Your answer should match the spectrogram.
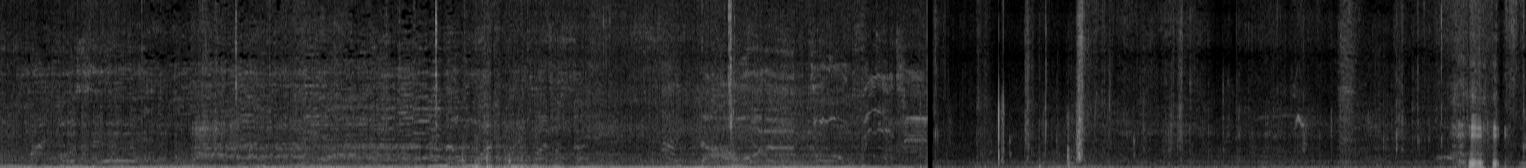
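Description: Volkswagen Santana driving, its low engine and road rumble heard from inside the cabin with music playing over it. About nine seconds in this cuts off suddenly to quieter outdoor background with a few sharp clicks.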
